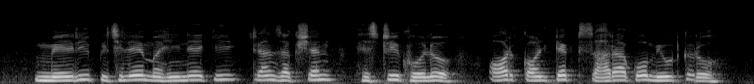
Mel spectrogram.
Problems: none marked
